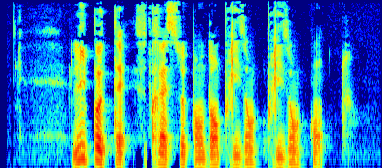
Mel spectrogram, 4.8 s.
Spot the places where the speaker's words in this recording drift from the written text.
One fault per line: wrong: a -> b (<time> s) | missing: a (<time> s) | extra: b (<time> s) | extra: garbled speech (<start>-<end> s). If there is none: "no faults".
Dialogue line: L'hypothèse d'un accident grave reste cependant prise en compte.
wrong: d'un accident grave reste cependant -> reste cependant prise en (1.9 s)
